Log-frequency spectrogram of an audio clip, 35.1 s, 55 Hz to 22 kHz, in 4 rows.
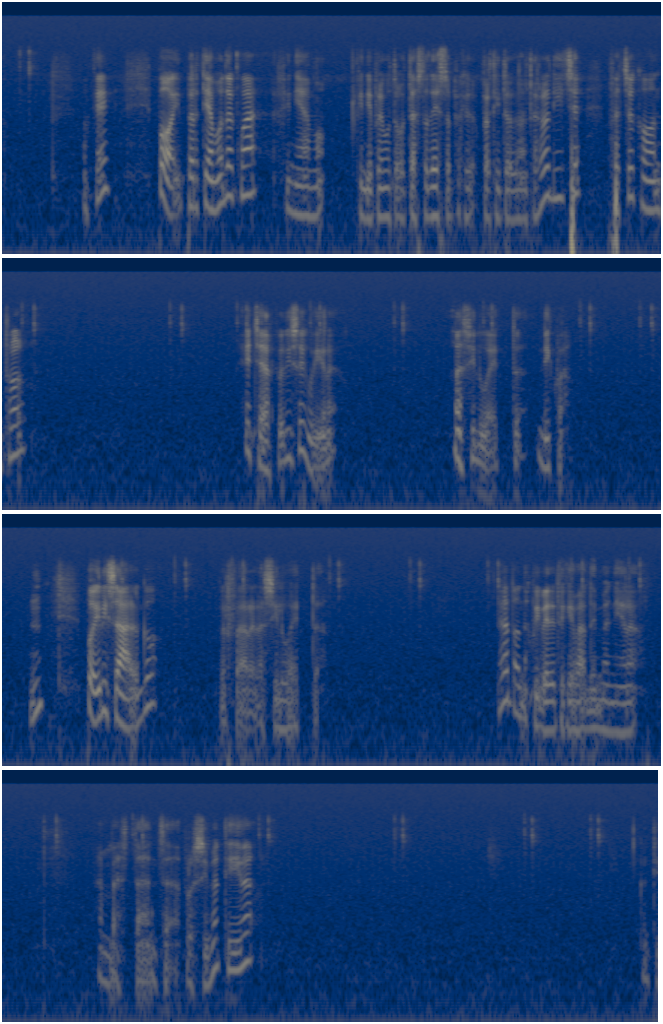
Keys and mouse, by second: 3.0-4.8 right drag, 5.7-7.7 right drag, 9.0 click, 11.0-31.4 drag.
